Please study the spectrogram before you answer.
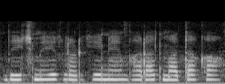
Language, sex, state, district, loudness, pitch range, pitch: Hindi, female, Rajasthan, Jaipur, -15 LUFS, 215-225 Hz, 220 Hz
